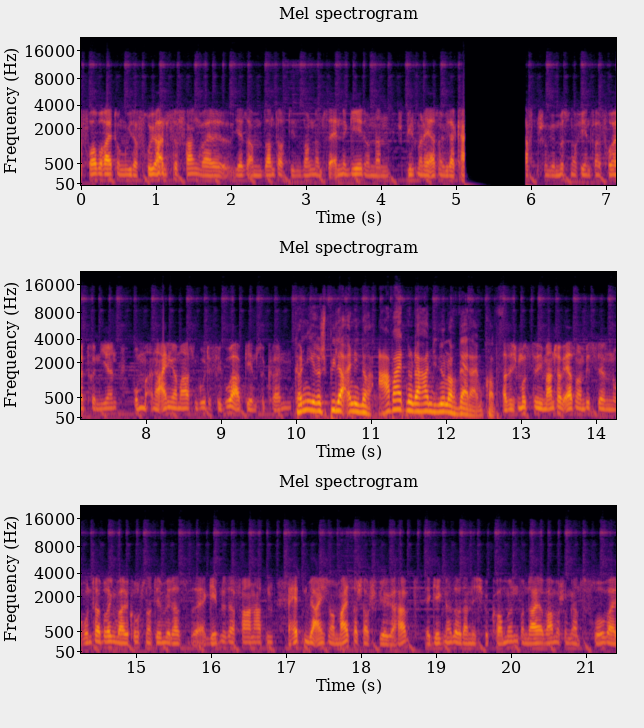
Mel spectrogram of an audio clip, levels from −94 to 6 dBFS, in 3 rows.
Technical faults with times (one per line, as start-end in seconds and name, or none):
5.12-5.93 audio dropout to silence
